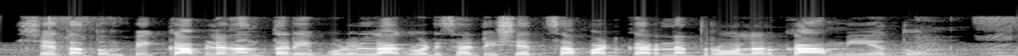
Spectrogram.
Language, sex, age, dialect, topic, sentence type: Marathi, female, 18-24, Standard Marathi, agriculture, statement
